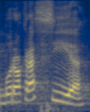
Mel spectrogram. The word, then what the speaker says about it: burocracia: Já burocracia, não. A gente observa que em português a gente fala o quê? Burocracia, não é isso? Em espanhol, burocracia.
